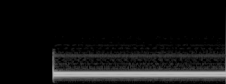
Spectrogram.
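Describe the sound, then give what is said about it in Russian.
An answering machine beep tone: after a moment of silence, a single loud, steady electronic tone starts abruptly and holds at an even pitch for almost two seconds. “Оставьте вашу радиогазету после звукового сигнала.”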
